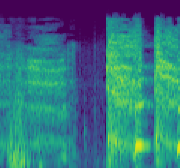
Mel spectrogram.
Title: maaf awak batuk:)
